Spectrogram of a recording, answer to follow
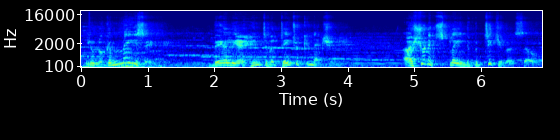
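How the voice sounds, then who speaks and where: A man's voice: fairly high pitch, huge pitch swings, moderate pace. A man playing an eccentric, self-assured fantasy wizard in a video game, articulate, theatrical and musing, with a heavy ghostly reverb on his voice. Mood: encouraging, pleased. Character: eccentric Telvanni wizard, male, self-assured and dryly fussy. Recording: very echoey reverberant hall sound, music behind.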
